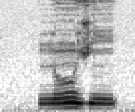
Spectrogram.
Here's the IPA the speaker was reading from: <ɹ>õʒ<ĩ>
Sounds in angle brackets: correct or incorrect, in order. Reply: incorrect, correct

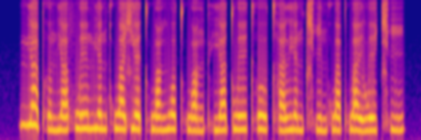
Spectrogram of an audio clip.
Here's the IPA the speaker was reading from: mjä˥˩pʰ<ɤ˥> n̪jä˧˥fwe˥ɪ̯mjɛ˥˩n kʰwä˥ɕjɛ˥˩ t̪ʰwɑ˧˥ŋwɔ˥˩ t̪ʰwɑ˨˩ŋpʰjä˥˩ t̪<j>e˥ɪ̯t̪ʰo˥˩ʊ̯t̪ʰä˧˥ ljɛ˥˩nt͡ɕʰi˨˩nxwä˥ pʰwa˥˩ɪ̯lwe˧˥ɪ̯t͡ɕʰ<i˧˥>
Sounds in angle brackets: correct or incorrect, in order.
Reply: incorrect, incorrect, incorrect

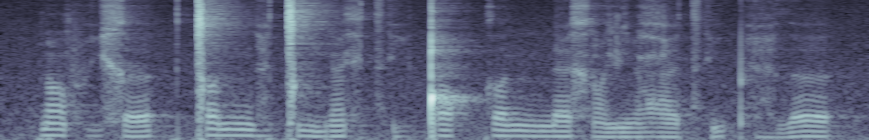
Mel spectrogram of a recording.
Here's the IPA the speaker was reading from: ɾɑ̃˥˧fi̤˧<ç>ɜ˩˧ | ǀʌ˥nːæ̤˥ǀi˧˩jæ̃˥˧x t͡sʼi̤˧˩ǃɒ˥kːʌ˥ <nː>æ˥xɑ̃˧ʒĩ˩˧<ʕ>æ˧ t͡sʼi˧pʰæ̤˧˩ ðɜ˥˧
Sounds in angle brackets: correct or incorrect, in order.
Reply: incorrect, correct, correct

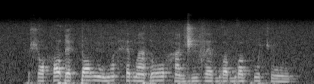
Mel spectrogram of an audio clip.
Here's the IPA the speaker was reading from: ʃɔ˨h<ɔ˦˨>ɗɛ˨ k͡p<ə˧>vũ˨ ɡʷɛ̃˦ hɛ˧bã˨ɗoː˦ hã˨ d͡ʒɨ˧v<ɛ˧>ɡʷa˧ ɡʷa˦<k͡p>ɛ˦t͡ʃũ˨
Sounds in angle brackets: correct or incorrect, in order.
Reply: correct, incorrect, correct, incorrect

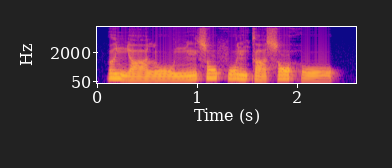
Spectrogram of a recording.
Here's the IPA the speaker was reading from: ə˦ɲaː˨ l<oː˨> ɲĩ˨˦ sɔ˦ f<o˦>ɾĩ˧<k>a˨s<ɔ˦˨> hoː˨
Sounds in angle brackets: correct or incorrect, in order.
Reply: correct, correct, correct, incorrect

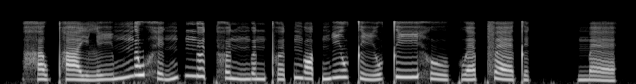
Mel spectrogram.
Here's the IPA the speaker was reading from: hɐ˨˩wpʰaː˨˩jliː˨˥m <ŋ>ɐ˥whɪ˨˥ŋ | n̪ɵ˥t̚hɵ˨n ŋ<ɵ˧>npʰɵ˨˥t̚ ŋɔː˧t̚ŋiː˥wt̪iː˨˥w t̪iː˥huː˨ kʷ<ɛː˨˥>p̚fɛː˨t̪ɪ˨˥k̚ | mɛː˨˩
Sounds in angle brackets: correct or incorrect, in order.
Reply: correct, incorrect, correct

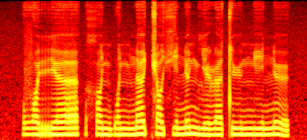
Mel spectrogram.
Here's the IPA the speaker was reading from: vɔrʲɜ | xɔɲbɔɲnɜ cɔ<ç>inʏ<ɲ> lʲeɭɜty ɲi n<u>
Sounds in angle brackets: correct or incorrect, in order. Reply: correct, correct, incorrect

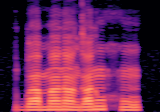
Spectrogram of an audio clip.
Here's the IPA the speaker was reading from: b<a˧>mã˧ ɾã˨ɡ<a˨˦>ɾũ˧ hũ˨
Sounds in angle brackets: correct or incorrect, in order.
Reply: incorrect, correct

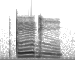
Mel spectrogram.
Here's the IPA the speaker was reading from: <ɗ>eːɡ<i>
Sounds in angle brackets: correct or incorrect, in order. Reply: incorrect, incorrect

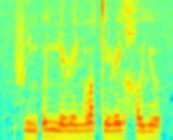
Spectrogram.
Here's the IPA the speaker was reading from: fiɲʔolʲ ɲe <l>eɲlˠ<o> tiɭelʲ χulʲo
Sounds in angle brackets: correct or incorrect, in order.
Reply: incorrect, correct

